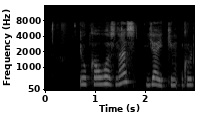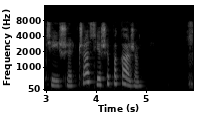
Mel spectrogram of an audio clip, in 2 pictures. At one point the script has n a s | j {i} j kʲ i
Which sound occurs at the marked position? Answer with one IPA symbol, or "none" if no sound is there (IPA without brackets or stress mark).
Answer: a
